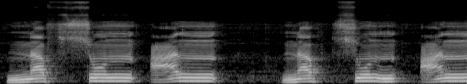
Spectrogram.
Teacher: نون ساکن یا نون تنوین کے بعد اگر حروف حلقی میں سے کوئی حروف آ جائے تو وہاں پہ اظہار ہوگا، تو اس لیے یہ یہاں پہ آواز کٹ جائے گی، سن کے اوپر آواز کٹ جائے گی، اس کے بعد عین پڑھیں گے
